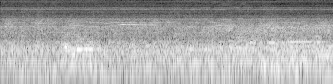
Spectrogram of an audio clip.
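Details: Steady mechanical hum and hiss of a running nebulizer compressor, used to give steam/medicated mist to children with cold and cough; nebulizer compressor noise.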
